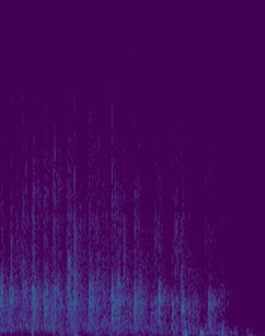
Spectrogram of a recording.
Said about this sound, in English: A round of applause for Marcy.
